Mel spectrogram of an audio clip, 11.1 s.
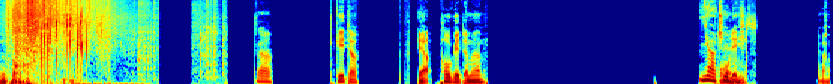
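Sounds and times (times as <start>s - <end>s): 
speech: 0.0s - 0.5s, 3.4s - 3.7s, 4.4s - 4.9s, 5.5s - 6.6s, 9.3s - 10.2s, 10.9s - 11.0s
bubble wrap being crushed: 0.0s - 2.1s.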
